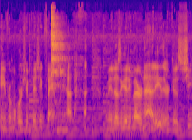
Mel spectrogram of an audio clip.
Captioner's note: laughs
